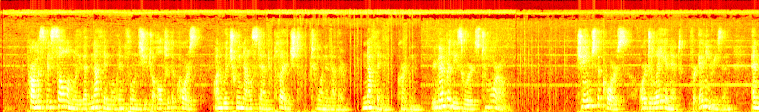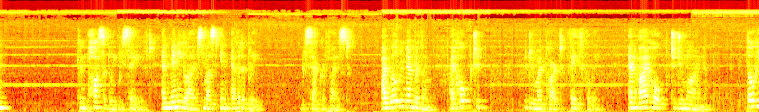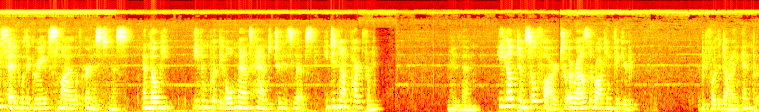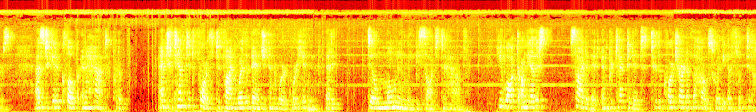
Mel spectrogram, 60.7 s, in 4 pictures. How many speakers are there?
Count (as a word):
one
